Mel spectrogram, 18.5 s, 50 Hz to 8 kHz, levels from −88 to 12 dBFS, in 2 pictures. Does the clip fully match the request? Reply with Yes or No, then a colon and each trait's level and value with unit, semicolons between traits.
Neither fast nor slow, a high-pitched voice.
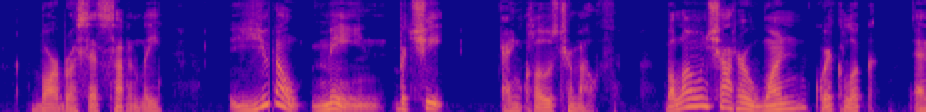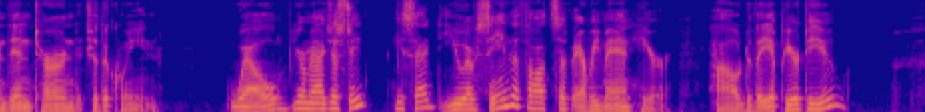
No: average, 145 wpm; low, 120 Hz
